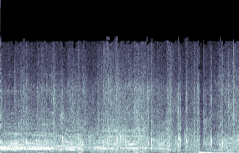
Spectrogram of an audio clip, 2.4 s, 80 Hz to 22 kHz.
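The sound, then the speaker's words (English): A large audience claps steadily and loudly for the 100 Voice Choir, a dense wash of hands with faint cheers and voices mixed in underneath. “Give yourselves that a round of applause.”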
